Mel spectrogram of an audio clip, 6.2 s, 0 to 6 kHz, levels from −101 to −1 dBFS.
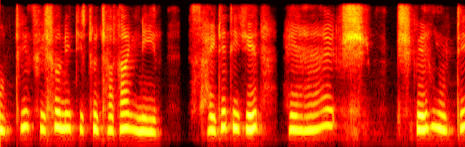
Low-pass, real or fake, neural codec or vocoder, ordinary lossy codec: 5.4 kHz; fake; autoencoder, 22.05 kHz, a latent of 192 numbers a frame, VITS, trained on one speaker; none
